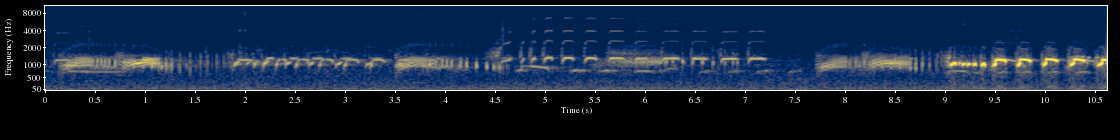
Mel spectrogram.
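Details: Bekur cooing of a local zebra dove in full voice, used to call in other birds. Bursts of blurred trilling coos alternate with brief gaps, closing with a crisp fast series of clipped notes.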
